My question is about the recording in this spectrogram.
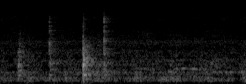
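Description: A spatula stirring minced garlic frying in oil in a nonstick pan, with a few light clicks against the pan in the first second over a faint sizzle. The garlic is fried to golden brown.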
